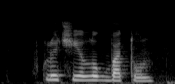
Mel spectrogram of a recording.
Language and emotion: Russian, neutral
